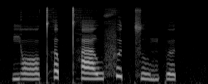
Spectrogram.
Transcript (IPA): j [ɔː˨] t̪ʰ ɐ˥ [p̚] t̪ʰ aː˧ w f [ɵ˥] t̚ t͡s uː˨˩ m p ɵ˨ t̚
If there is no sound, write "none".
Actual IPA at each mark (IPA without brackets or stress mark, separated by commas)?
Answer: ɔː˨, p̚, ɵ˥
